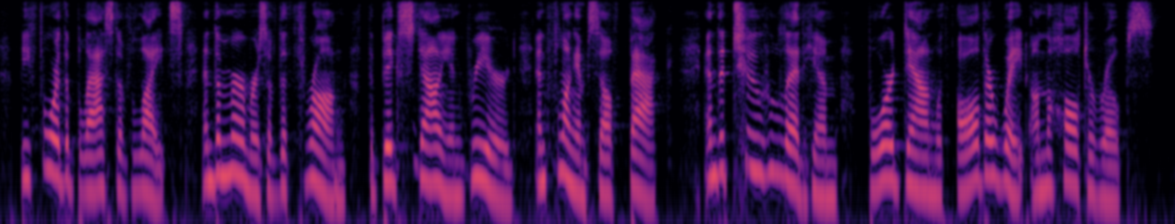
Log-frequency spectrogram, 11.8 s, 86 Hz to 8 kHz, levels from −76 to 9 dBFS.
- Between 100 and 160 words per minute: No, average, 180 wpm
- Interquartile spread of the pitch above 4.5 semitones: Yes, average, 5.1 semitones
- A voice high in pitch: No, medium, 180 Hz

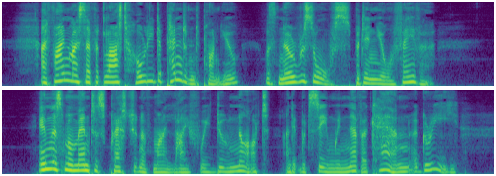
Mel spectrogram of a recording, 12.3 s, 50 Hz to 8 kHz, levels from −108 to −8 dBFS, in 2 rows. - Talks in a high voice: No, medium, 160 Hz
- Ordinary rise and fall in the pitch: No, wide, 7.1 semitones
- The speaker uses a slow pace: No, average, 165 wpm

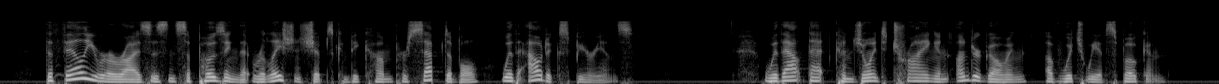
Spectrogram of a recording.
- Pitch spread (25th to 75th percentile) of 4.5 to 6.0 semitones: Yes, average, 5.2 semitones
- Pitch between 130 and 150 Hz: Yes, low, 135 Hz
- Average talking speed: No, slow, 115 wpm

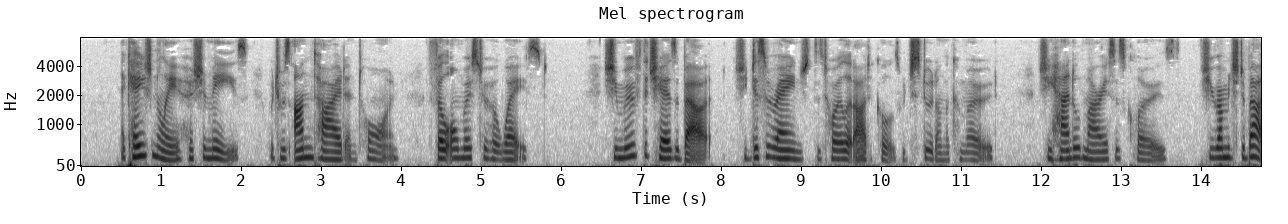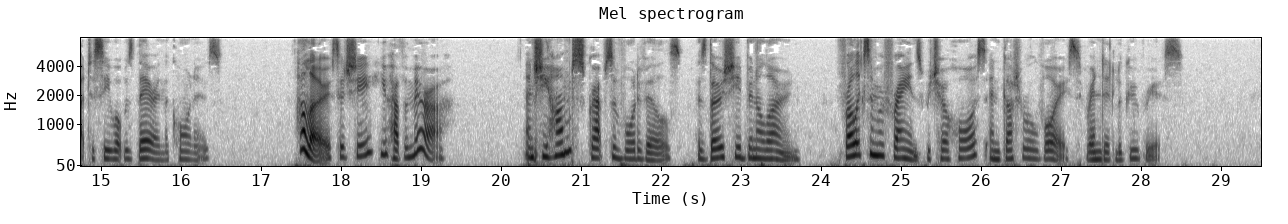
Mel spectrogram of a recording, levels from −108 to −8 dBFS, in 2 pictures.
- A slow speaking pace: No, average, 145 wpm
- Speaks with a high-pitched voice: Yes, high, 205 Hz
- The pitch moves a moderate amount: Yes, average, 3.2 semitones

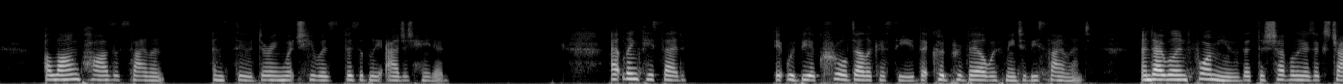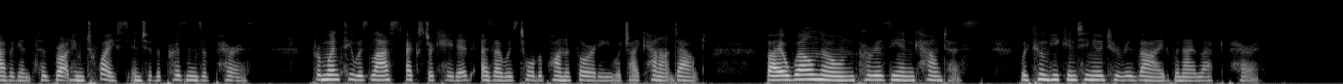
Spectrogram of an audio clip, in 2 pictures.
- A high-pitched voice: Yes, high, 200 Hz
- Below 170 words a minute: No, average, 175 wpm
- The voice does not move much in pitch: Yes, narrow, 2.1 semitones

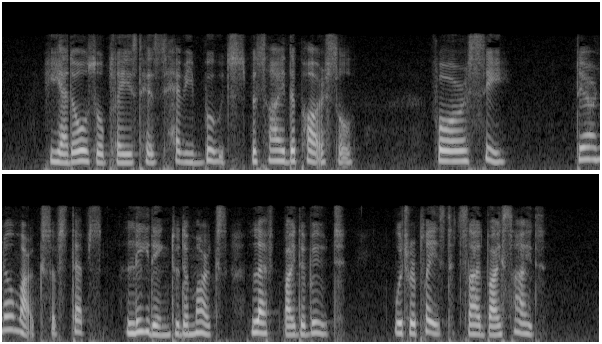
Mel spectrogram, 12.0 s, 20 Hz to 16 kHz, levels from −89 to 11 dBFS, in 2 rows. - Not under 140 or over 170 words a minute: Yes, average, 160 wpm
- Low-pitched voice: No, high, 215 Hz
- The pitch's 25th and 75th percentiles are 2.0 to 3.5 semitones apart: Yes, average, 2.7 semitones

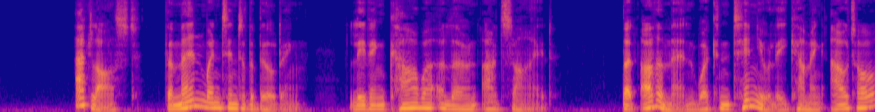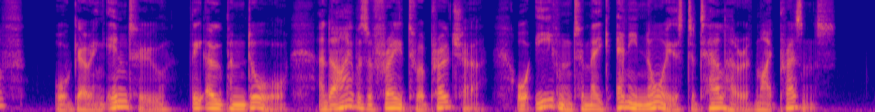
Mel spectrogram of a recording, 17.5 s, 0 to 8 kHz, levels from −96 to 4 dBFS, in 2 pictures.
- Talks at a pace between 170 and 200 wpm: No, average, 155 wpm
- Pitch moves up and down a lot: Yes, wide, 5.8 semitones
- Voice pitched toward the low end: Yes, low, 110 Hz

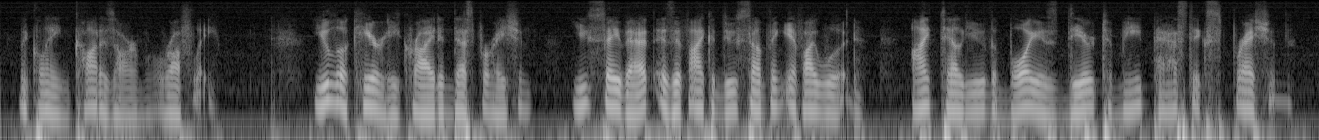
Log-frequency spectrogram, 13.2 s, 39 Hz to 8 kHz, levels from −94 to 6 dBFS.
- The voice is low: Yes, low, 115 Hz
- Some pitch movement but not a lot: Yes, average, 3.5 semitones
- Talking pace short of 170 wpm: Yes, average, 160 wpm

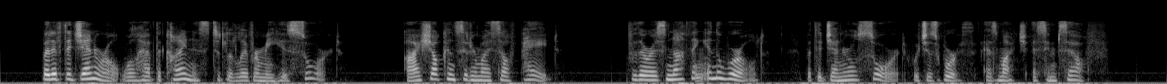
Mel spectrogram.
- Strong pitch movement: No, average, 4.6 semitones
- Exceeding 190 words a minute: No, average, 185 wpm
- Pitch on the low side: No, high, 200 Hz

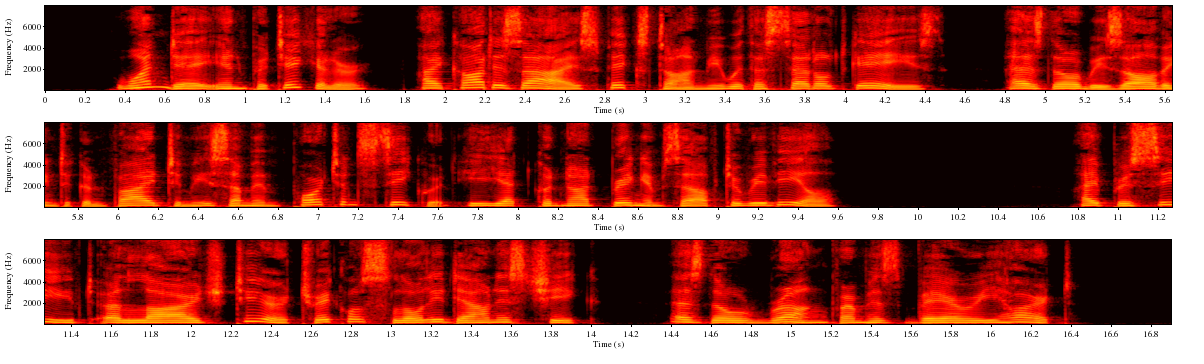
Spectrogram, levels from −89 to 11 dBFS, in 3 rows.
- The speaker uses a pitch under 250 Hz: Yes, high, 190 Hz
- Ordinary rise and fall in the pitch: Yes, average, 3.9 semitones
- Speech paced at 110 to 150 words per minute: No, average, 175 wpm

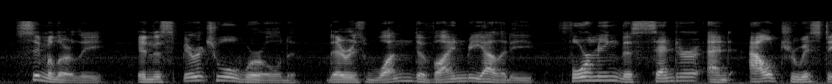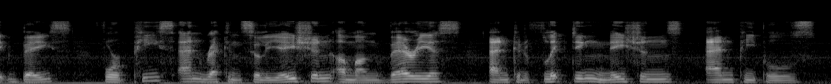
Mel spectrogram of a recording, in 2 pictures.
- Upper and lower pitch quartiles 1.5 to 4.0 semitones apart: No, average, 4.7 semitones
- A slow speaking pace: Yes, slow, 95 wpm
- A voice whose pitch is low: Yes, low, 115 Hz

